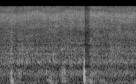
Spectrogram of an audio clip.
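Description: Bacon and onions fry in a pan with a loud, dense sizzle, close up and steady, broken by a few soft scrapes or stirs.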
